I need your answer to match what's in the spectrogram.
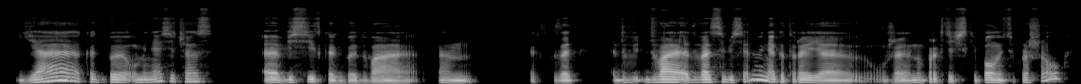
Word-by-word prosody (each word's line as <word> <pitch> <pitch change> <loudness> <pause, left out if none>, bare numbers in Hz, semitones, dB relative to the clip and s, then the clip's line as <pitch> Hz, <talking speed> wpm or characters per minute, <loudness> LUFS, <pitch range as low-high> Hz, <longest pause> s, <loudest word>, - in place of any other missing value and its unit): я 145 - +3
как 115 -3 -6
бы, 115 -1 +2
у - - -4
меня 115 +5 -1
сейчас, 130 -2 -5 0.5
э, 105 0 +4
висит 110 +2 -2
как 90 -1 -2
бы 95 0 +1
2 95 -1 0 0.2
м, 95 -1 -1 0.5
как - - -12
сказать, 95 0 -1 0.3
дв 100 0 -4
два 115 -2 +5
два 110 +3 +4
собеседования, 115 - 0
которые 105 -1 +1
я 95 -1 +2 0.2
уже, 95 -1 -2
ну, 100 0 -1
практически 110 -1 -4
полностью 100 -3 +1
прошел, 105 0 -3
105 Hz, 140 wpm, -23 LUFS, 95-115 Hz, 0.5 s, два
